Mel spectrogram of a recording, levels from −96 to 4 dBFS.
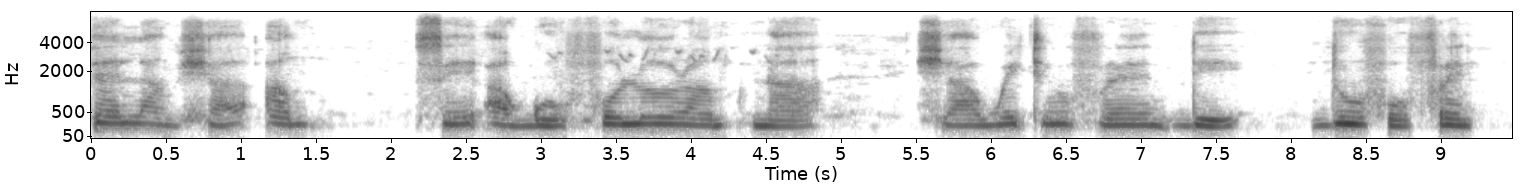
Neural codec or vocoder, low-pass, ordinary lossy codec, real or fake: none; 7.2 kHz; Opus, 32 kbps; real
